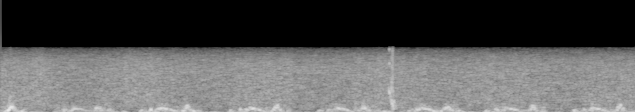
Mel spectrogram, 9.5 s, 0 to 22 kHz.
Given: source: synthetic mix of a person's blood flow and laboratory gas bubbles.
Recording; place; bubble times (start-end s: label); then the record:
Doppler ultrasound of blood flow; precordium
5.79-5.96 s: bubbles
From the record:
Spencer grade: 1 (occasional bubble signal discernible with the cardiac motion signal, with majority of cardiac periods free of bubbles); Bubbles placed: anywhere in the cardiac cycle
